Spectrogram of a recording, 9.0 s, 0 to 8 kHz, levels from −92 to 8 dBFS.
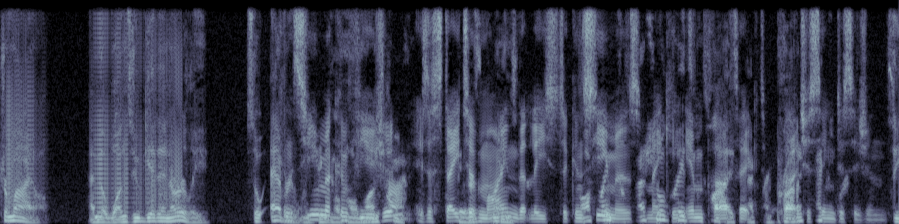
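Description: Buffer tearing runs from 0.0 to 1.82 s. The application filling the ring buffer and the hardware draining it have drifted out of step, so their positions cross inside every period. A small slice of each buffer, a few percent, replays audio from roughly 20 ms earlier, with hard splices on either side. This produces a rattling, robotic buzz at 172 Hz under the speech, which fits a 256-sample buffer. The buzz is present only while the speech is.

Speech suppressed in double talk follows in six stretches: 2.97–3.68 s, 3.86–4.15 s, 4.56–5.32 s, 5.76–7.73 s, 8.11–8.63 s and 8.86–8.94 s. The likely cause is the echo canceller failing to tell this talker apart from loudspeaker echo while the far side spoke, so it ducked everything. The first dip is slight, about 5 dB. The later ones sink about 15 to 25 dB. The call's microphone processing also limits the audio to 8 kHz.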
